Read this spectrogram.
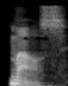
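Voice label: "mouse", American English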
